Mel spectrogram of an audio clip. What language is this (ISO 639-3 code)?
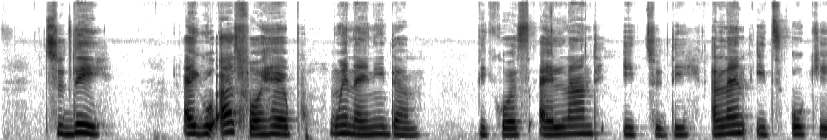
pcm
